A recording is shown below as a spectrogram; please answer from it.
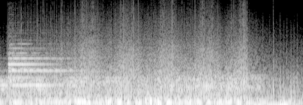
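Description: A bell-like ringing tone, struck once just after the start and fading out over about a second and a half, over a low pulsing rumble. A hiss runs alongside and cuts off suddenly about five seconds in.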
